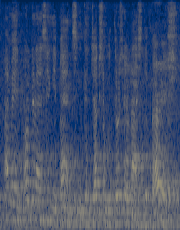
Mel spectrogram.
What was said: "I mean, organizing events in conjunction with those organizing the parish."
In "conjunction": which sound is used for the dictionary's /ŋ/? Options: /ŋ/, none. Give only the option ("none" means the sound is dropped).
none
